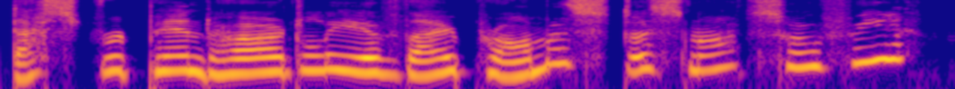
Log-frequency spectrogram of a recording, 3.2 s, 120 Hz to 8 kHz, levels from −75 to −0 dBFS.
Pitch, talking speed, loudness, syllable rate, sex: 285 Hz, 170 wpm, -17 LUFS, 5.3 syllables/s, female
